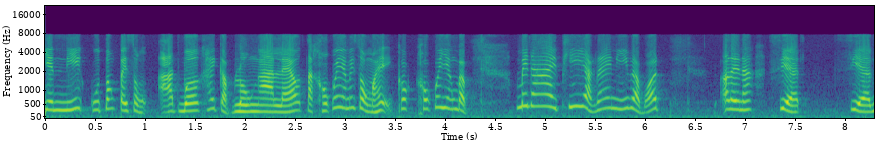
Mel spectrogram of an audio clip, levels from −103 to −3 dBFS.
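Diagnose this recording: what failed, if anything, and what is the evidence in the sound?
The codec stage failed, with 4-bit ADPCM compression damaging the speech throughout. A gritty hiss rides on every loud passage and tracks its level, and sharp onsets distort where the adaptive step lags. Nothing reaches above 7.7 kHz, which fits a 64 kbps stream.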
